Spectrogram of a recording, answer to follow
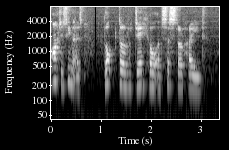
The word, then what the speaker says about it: Jekyll: Jekyll and Mr. Hyde, he intended it for it to be pronounced Jekyll? No, because it's meant to rhyme with hide and seek.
